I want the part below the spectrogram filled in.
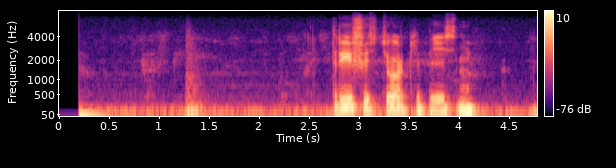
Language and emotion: Russian, neutral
